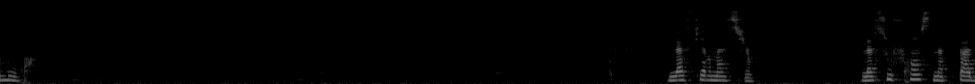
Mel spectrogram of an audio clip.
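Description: A woman speaks calmly and warmly, close to a microphone, with pauses.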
